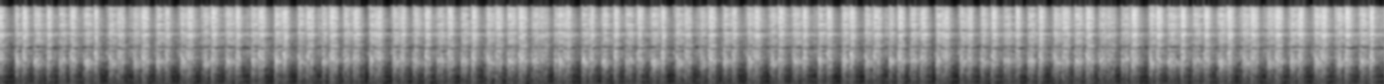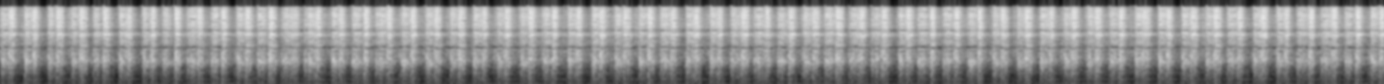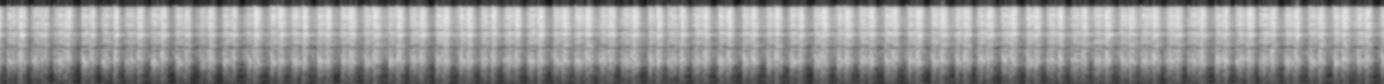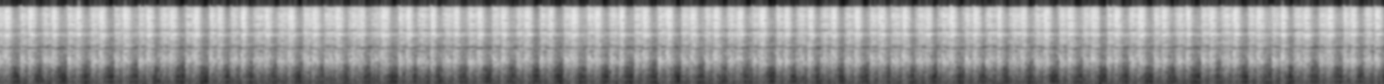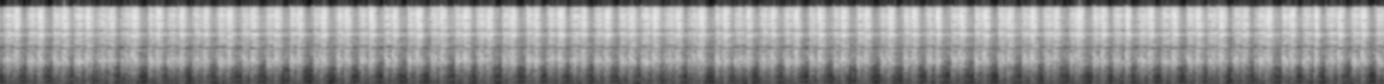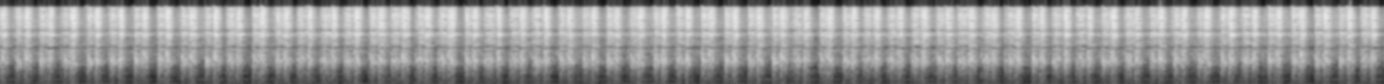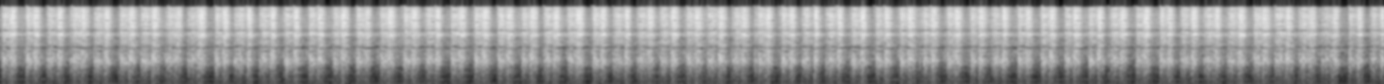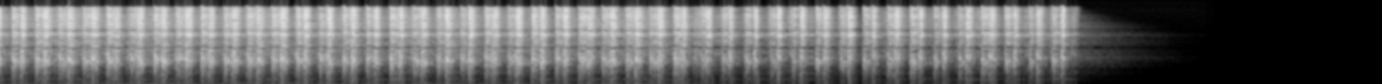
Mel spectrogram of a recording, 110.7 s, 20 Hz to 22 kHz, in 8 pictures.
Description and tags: Krakebs127bpm
6 takes recorded in MS stereo with AKG 414 and Octava Omni of me playing Krakebs, overdubbed, panned and mixed in Protools.
gnawa, Krakebs, MSstereo, overdubs, Qarqebs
